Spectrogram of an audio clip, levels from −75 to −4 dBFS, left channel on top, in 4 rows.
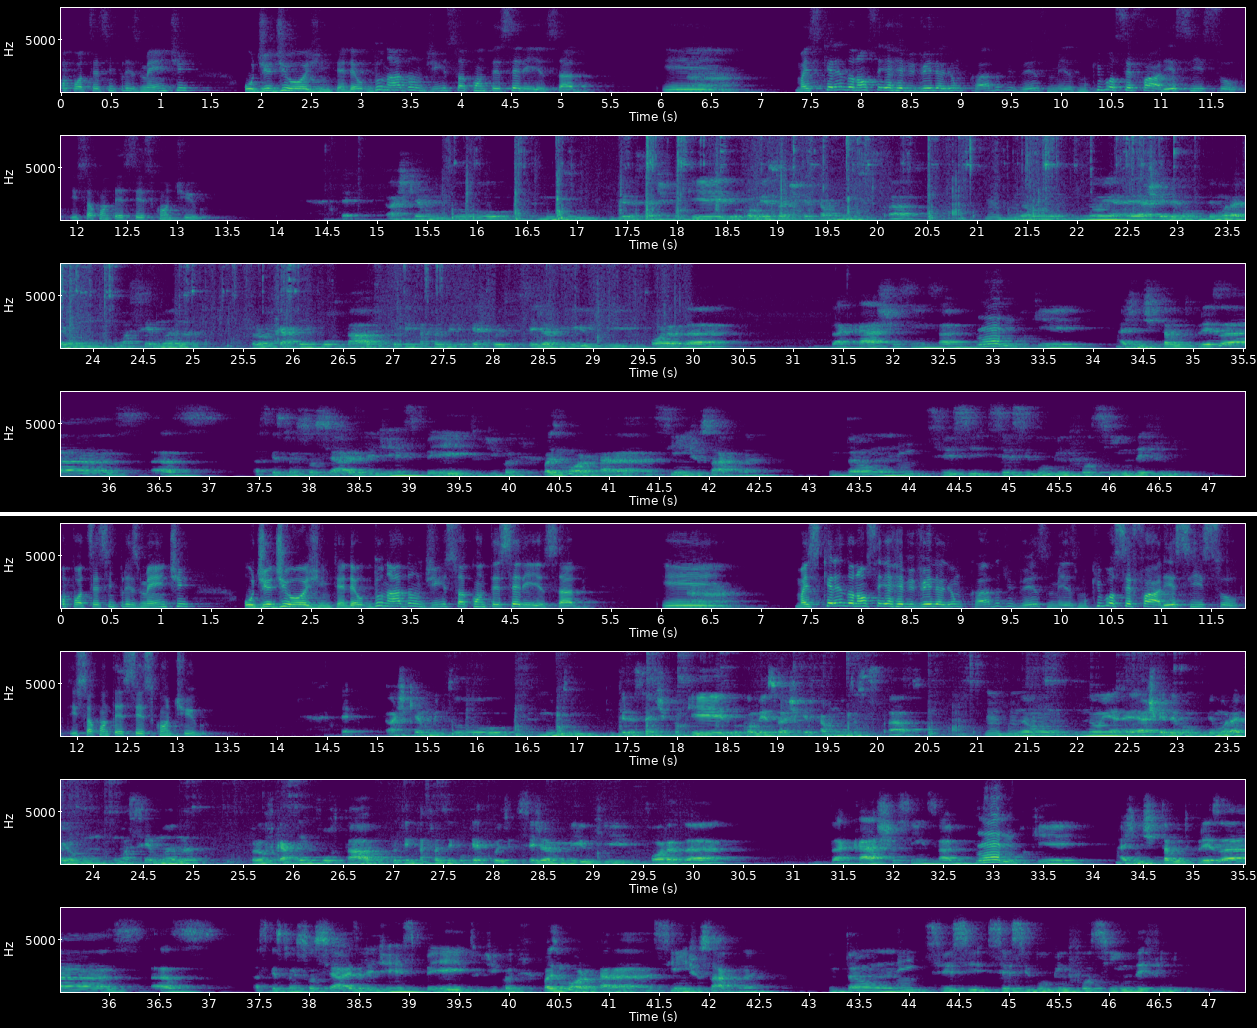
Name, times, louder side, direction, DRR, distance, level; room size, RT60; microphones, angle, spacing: voice 1, 0.0-1.3 1.8-5.3 6.0-6.7 7.3-13.3 21.1-21.5 32.8-33.3 43.9-44.2, right 5 dB, 75° right, 0.5 m, -29 dB
voice 2, 6.2-6.7 14.3-14.8 15.1-20.5 21.3-25.1 25.6-30.4 31.2-32.9 33.2-34.0 34.3-37.1 37.4-42.6 43.2-46.7, right 1 dB, 45° right, 1.4 m, -30 dB
sound 1, 14.5-31.6, left 7 dB, 85° left, 0.8 m, -39 dB
12.5 x 9.0 x 4.1 m
head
